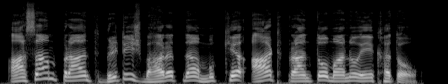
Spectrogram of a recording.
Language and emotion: Gujarati, neutral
